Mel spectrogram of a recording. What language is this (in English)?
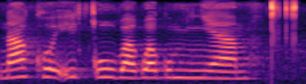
Xhosa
